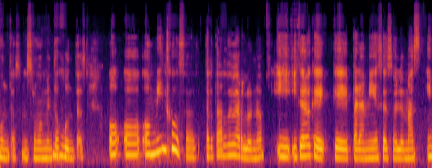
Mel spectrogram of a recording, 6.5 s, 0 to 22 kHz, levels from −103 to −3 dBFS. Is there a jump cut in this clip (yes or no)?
yes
